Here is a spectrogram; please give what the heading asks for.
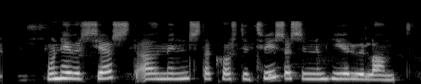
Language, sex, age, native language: Icelandic, female, 18-19, Icelandic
